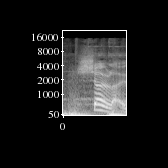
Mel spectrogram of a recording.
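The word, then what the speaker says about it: Xoloitzcuintli: name that you'll barely be able to pronounce show low eats queenly there are plenty of ways this pooch is one of the rarest in the world show low that's how you say it yeah show the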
